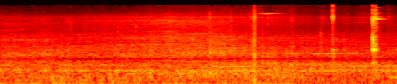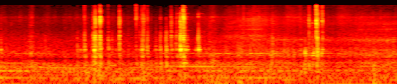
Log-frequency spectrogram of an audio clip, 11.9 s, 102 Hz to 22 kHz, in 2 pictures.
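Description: Polski Fiat 126p's air-cooled two-cylinder engine idling after a cold start, a steady low hum heard from inside the cabin. Over it come several sharp clicks and rattles, bunched in the middle, as the steering-column stalk is worked.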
